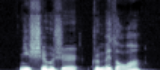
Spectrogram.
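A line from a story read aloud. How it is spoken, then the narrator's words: Cold. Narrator (Chinese): 韩雪……眼里冷冷的说了一句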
